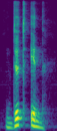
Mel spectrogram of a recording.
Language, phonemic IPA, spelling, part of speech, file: Dutch, /ˈdʏt ˈɪn/, dut in, verb, Nl-dut in.ogg
- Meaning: inflection of indutten: 1. first/second/third-person singular present indicative 2. imperative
